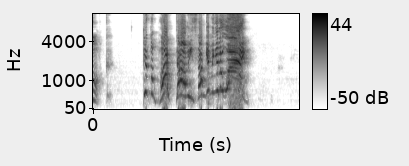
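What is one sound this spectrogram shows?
A young woman shouts excitedly.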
